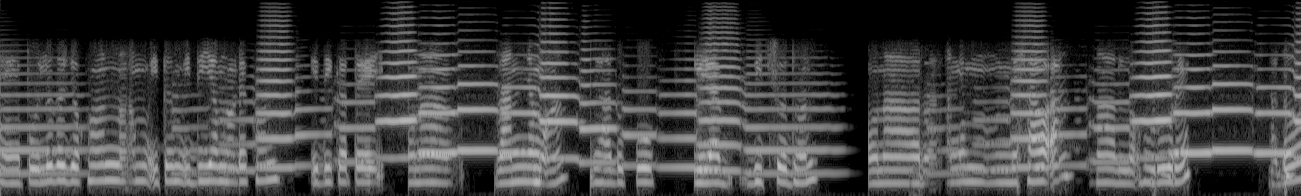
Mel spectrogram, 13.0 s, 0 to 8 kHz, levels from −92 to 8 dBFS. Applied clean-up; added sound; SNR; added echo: none; Trumpet; 1 dB; none.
